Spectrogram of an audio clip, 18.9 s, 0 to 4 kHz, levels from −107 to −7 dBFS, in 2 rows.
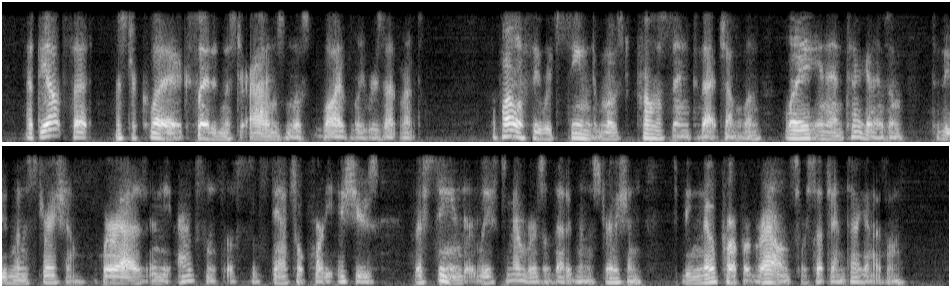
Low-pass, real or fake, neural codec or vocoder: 3.6 kHz; fake; codec, 44.1 kHz, 2.6 kbps, SNAC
